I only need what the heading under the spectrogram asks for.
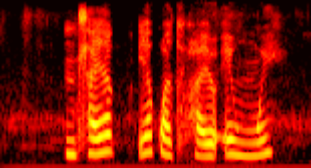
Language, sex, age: Tswana, female, 21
